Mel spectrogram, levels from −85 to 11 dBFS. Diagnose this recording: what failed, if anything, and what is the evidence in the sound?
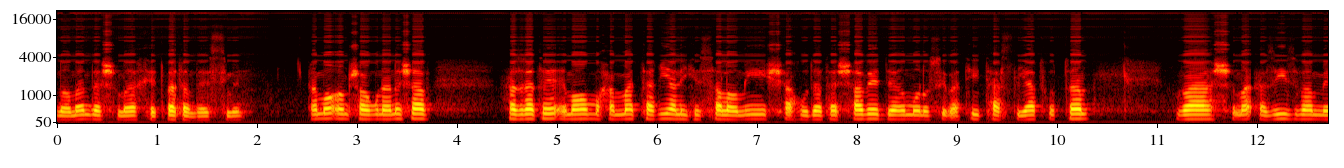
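Crude rate conversion runs through the whole recording, a fault at the sample-rate conversion stage. A gritty, inharmonic fizz sits under the sound, rising with loud and bright passages and holding roughly 30 dB below the signal. The conversion repeats or skips whole samples instead of filtering, so the timing error recurs in a fixed pattern and creates tones unrelated to the material. The pattern fits a step from 44.1 kHz to 48 kHz.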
